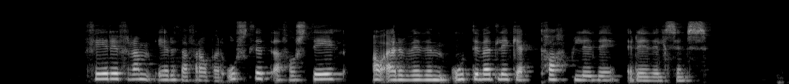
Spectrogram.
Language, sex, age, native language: Icelandic, female, 30-39, Icelandic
